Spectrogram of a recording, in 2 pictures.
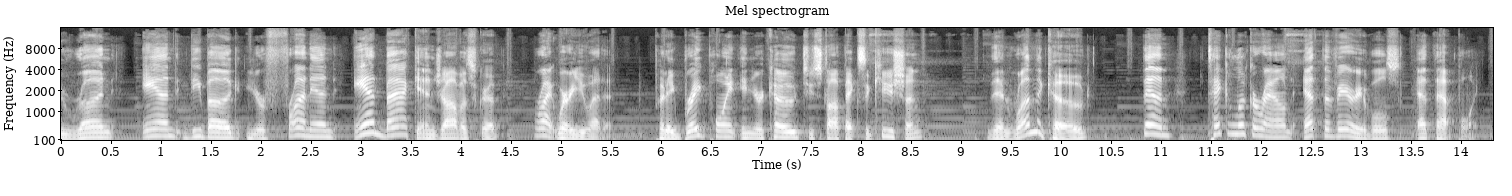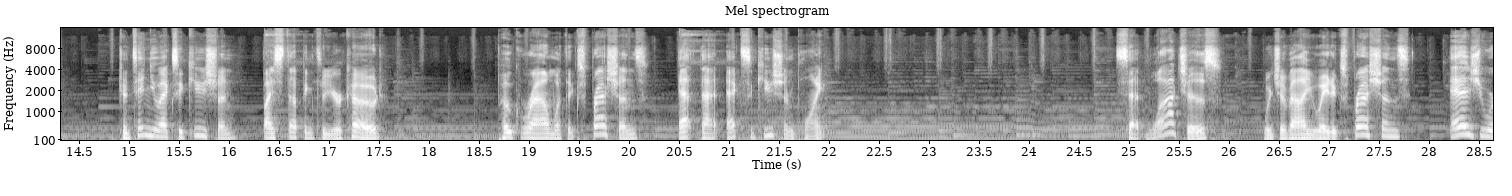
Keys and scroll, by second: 2.0 super+F8, 6.1 ctrl+shift+d, 14.7 F7, 18.5 alt+F8, 19.5 Tab, 22.1 Escape.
